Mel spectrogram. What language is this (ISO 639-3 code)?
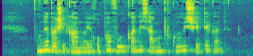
kat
